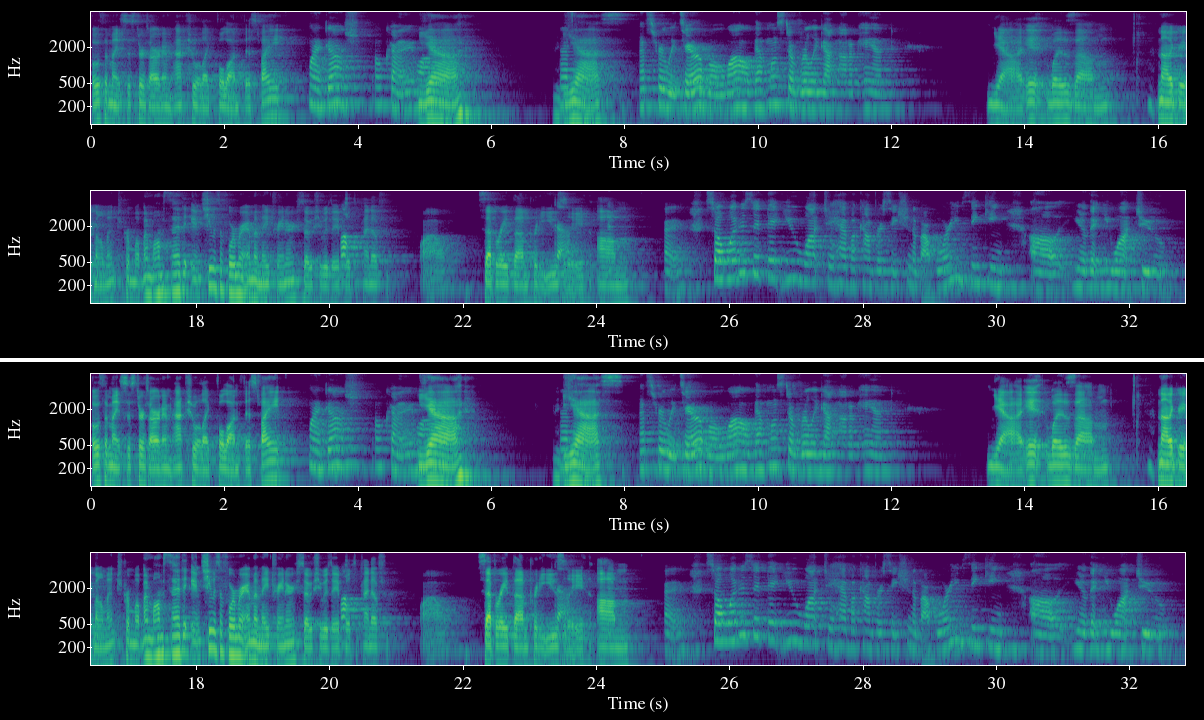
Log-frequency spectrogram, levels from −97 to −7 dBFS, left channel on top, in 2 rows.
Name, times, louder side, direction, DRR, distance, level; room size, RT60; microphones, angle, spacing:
voice 1, 0.0-2.8 4.9-5.7 6.9-8.0 13.4-15.3 15.9-20.2 20.5-20.7 22.3-24.5, right 4 dB, 55° right, 15 dB, 1.0 m, -34 dB
voice 2, 3.3-5.1 7.0-7.2 8.2-12.0 20.2-20.3 21.4-21.8 23.4-23.6 25.0-32.6, left 1 dB, 10° left, 6 dB, 2.1 m, -41 dB
28.5 x 15.0 x 9.9 m, 1.1 s
head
